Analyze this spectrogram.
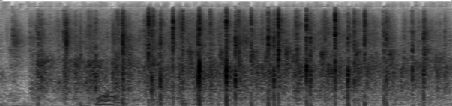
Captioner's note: handclaps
